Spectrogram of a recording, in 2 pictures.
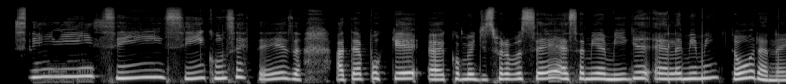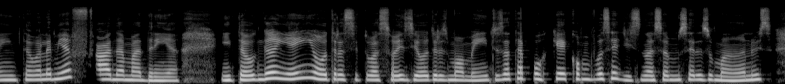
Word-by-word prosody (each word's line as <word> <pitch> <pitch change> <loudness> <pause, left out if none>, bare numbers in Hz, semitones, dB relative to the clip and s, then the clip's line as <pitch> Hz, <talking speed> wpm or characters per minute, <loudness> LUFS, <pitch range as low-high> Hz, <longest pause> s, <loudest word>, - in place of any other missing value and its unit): Sim, 360 +3 -2
sim, 325 0 -1
sim, 275 +2 -3
com 285 0 +1
certeza. 265 -6 -2 0.3
Até 235 +3 0
porque, 270 +1 0
ah, 225 0 +2
como 245 +1 -1
eu - - +4
disse 220 -1 -4
para 250 -1 +1
você, 260 +1 -1
essa 265 -2 +2
minha 255 0 +3
amiga, 245 +4 +2
ela 255 -1 +1
é - - +2
minha 265 +1 +2
mentora, 285 -3 +1
né, 195 0 -1
então 210 +1 -1
ela 230 +2 +1
é - - 0
minha 285 +7 +1
fada 230 -7 0
madrinha. 180 -4 +1 0.4
Então 200 +1 +2
eu 215 - +3
ganhei 255 +1 +4
em 295 0 +1
outras 230 -2 +2
situações 205 0 -2
e 205 - +2
outros 205 0 +1
momentos. 200 +2 -1
Até 245 +3 +1
porque, 250 0 -1
como 240 -2 -2
você 250 +3 0
disse, 200 -2 -5
nós 205 -1 0
somos 210 +1 -1
seres 220 -1 -1
humanos; 200 +4 +1
240 Hz, 170 wpm, -20 LUFS, 210-270 Hz, 0.4 s, eu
